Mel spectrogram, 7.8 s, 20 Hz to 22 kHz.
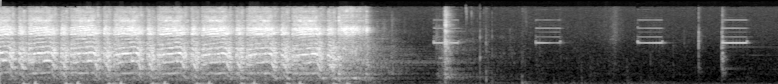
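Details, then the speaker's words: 1978 Bolens diesel tractor at about 32°F, cranked with a KeenPower super capacitor jump starter: it cranks briskly at about three even compression beats a second without firing, then stops. Strong, healthy cranking, noticeably faster than on the tractor's own battery. "but you noticed how much faster the engine started or was turning when we hooked up the super capacitor versus your battery"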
